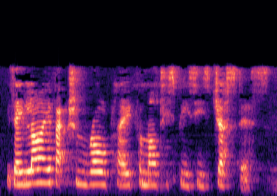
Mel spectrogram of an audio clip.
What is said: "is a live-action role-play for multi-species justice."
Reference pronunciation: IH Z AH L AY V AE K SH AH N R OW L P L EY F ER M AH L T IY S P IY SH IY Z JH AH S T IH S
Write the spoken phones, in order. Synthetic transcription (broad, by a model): IH Z AH L AY V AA K SH AH N R OW L P L EY F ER M AH L T IY S P IY SH IY Z JH AH S T IH S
